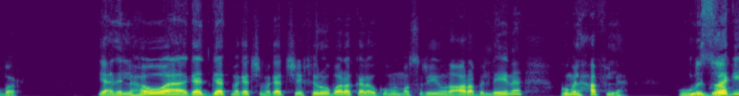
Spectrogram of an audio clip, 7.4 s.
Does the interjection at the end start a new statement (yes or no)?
no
